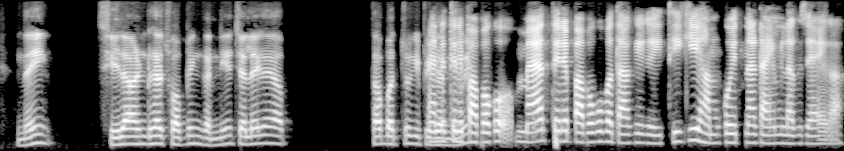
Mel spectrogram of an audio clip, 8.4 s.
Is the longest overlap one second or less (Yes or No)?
Yes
